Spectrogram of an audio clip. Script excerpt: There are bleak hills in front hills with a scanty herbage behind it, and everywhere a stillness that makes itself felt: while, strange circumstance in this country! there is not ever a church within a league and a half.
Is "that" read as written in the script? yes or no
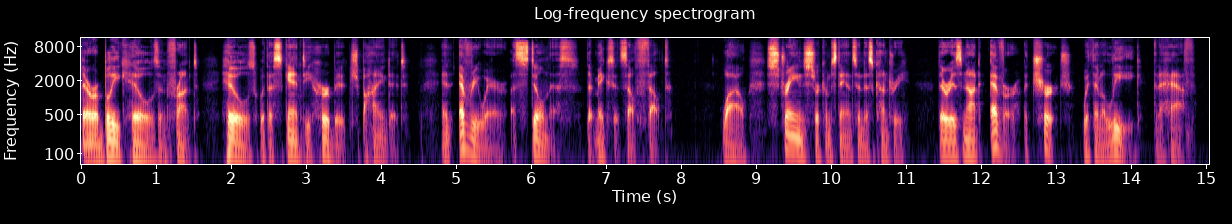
yes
